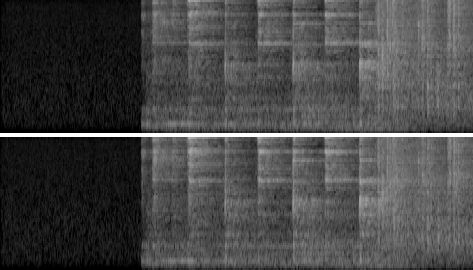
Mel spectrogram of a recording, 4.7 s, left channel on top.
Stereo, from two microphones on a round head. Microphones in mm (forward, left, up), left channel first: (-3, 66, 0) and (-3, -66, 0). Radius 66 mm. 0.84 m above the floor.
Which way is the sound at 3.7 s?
30° left (ahead or behind).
